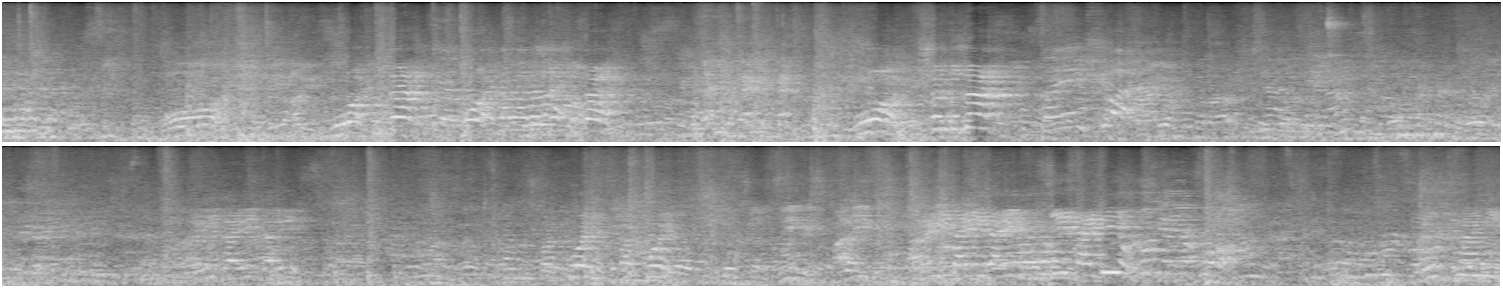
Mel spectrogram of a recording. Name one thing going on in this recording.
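A man talks loudly.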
